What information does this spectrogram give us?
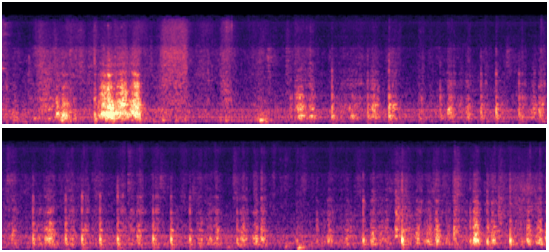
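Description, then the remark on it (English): Pen or pencil scratching across paper as a message is written, a steady run of quick scribbling strokes and soft rubbing that goes on for several seconds with no one talking. “Oh, I'm getting the message that I need to let you finish a sentence. It's being written on a piece of paper.”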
